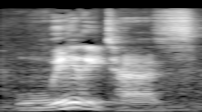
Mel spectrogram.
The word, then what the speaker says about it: Veritas: is actually from a Latin word which is pronounced as weitas and uh there's also a line that says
